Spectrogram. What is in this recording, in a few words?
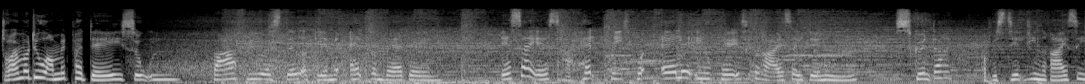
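Danish; Danish, Scandinavian, Male, Home Studio, 20s-30s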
